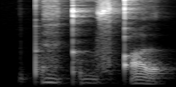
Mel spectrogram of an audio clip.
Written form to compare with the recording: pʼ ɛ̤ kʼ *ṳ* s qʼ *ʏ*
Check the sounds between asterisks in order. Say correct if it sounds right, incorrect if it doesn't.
correct, incorrect: ə

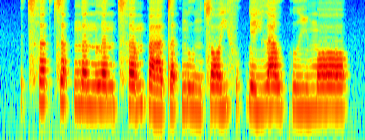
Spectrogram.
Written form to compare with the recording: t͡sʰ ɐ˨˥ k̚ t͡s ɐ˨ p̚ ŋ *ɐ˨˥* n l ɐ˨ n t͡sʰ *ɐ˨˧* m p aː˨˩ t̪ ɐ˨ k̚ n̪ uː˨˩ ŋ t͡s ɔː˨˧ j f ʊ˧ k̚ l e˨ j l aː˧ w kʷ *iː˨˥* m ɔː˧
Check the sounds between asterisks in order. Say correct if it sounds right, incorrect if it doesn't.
incorrect: ɐ˨, incorrect: ɐ˨˥, incorrect: iː˨

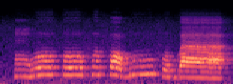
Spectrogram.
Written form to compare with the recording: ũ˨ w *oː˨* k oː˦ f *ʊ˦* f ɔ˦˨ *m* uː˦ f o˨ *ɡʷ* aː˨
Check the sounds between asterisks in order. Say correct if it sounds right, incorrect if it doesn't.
incorrect: oː˦, correct, incorrect: b, correct

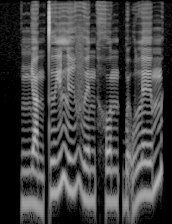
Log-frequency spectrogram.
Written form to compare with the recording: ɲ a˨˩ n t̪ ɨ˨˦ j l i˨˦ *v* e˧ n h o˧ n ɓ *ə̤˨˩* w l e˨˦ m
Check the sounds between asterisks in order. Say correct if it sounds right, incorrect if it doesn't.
correct, incorrect: ə̰˧˥

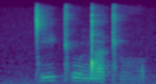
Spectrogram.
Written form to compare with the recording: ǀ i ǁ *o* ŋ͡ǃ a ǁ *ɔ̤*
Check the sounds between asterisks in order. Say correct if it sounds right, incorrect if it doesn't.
incorrect: u, correct

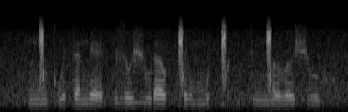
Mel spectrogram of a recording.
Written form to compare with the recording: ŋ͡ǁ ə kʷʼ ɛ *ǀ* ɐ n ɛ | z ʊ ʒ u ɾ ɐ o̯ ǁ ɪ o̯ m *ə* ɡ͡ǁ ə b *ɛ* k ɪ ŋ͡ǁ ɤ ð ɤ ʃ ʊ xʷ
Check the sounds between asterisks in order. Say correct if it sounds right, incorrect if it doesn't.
incorrect: t, incorrect: ʊ, incorrect: ɪ

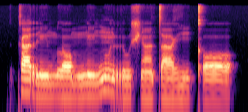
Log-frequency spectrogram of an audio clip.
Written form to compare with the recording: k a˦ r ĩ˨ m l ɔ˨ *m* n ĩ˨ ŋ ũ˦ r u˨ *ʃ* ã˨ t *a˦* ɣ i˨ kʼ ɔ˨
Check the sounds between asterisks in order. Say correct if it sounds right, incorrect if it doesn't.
correct, correct, incorrect: a˨

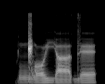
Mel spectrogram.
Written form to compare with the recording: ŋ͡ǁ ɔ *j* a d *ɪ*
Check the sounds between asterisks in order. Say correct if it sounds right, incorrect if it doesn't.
correct, incorrect: ɛ

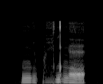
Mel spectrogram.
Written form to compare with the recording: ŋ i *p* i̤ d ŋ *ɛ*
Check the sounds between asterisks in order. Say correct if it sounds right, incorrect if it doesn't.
correct, correct

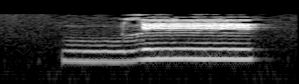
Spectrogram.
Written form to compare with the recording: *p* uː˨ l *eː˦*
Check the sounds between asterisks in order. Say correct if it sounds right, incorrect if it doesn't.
correct, correct

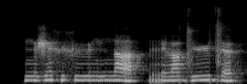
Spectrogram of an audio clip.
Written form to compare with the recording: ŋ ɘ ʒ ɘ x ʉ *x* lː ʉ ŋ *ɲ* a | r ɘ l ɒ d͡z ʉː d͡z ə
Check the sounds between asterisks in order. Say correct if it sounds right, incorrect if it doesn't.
correct, incorrect: nː

